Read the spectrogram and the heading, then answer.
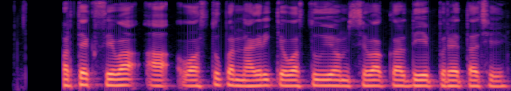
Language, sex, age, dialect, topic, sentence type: Maithili, male, 60-100, Southern/Standard, banking, statement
